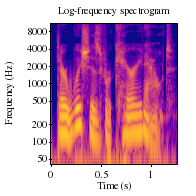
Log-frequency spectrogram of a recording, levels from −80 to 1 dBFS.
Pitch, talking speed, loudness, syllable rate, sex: 135 Hz, 235 wpm, -15 LUFS, 7.2 syllables/s, female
